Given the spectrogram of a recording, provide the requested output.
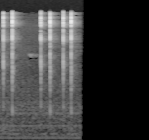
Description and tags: Sonido de los "clicks" de un mouse
button, click, mouse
